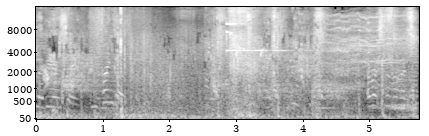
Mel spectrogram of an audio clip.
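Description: A Confringo blasting spell goes off in Hogwarts Legacy, booming explosive bursts over a rumbling, crackling game soundscape with some creature-like roars, loud and dense the whole way through.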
